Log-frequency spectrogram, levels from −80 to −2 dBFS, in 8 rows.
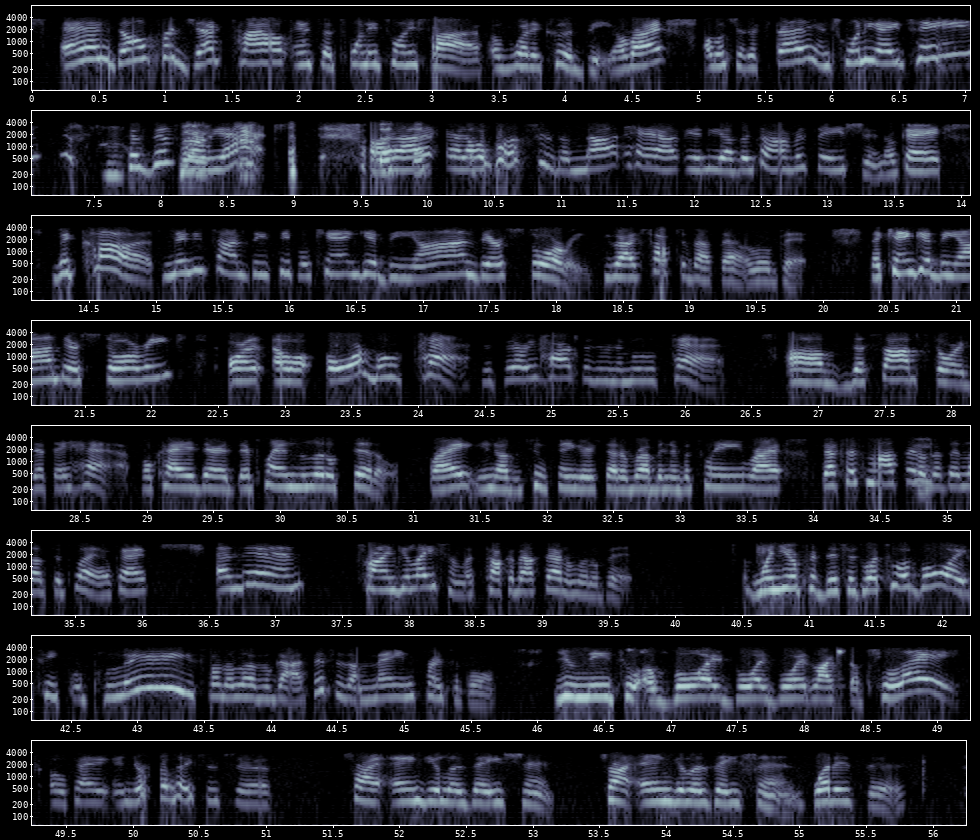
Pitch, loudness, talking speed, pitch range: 245 Hz, -31 LUFS, 165 wpm, 220-285 Hz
